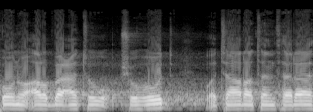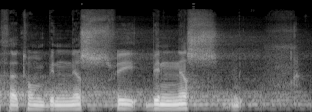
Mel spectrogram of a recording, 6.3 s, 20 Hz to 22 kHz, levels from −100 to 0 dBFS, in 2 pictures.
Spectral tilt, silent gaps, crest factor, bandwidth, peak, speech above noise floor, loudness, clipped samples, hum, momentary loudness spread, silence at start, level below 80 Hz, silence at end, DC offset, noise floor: -7 dB/octave; none; 14 dB; 12 kHz; -6 dBFS; 23 dB; -19 LUFS; under 0.1%; none; 15 LU; 0 s; -60 dBFS; 0.15 s; under 0.1%; -41 dBFS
